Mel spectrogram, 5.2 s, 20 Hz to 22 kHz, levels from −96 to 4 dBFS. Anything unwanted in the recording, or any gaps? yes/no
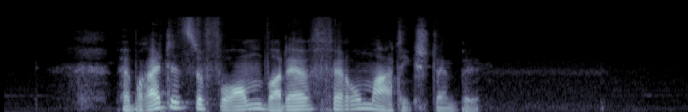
no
